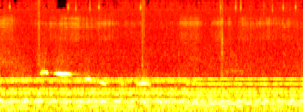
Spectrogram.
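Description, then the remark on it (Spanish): Someone whistles softly while walking away, a few short, wavering notes drifting up and down over a steady background hum. There's no talking, and the whistling stays faint. “Cuando lo vi, calculé, agarré la bolsa de pan, la tiré en un montecito y me fui silbando”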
